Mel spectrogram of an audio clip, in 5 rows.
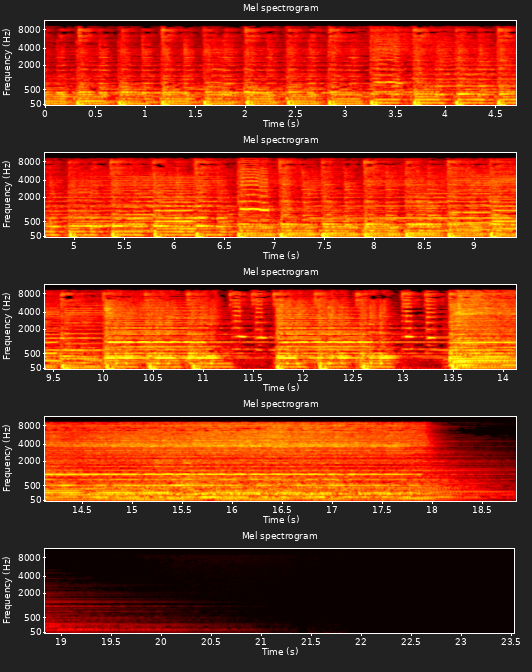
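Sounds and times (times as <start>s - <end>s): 
battle music: 0.0s - 18.6s.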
